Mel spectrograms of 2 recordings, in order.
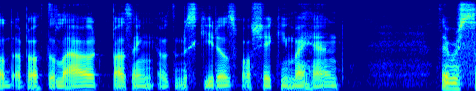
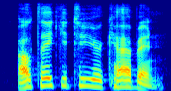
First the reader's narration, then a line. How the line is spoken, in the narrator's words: shouted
